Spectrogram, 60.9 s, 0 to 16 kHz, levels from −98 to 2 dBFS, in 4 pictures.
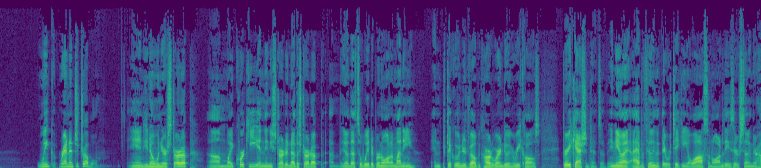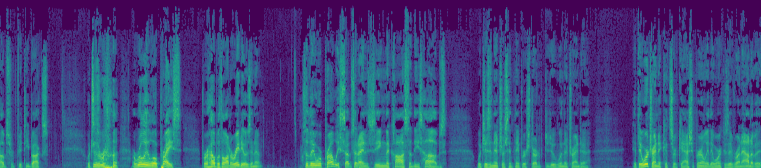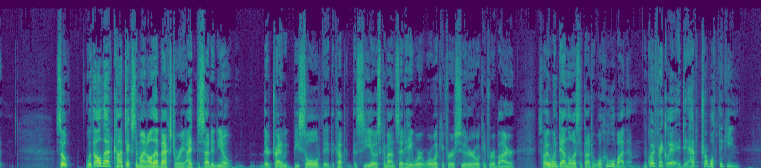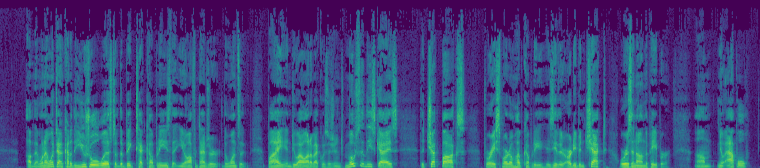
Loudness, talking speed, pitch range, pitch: -22 LUFS, 245 wpm, 110-155 Hz, 130 Hz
